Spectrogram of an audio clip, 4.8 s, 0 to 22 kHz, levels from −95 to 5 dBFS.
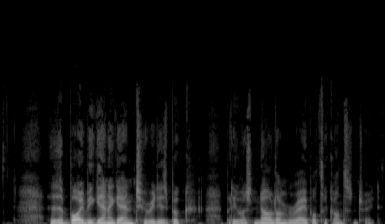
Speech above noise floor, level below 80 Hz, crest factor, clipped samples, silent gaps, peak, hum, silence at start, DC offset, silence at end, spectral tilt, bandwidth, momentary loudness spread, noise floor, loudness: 23 dB; -68 dBFS; 20 dB; under 0.1%; none; -16 dBFS; none; 0.3 s; under 0.1%; 0.15 s; -7.5 dB/octave; 12 kHz; 23 LU; -59 dBFS; -37 LUFS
